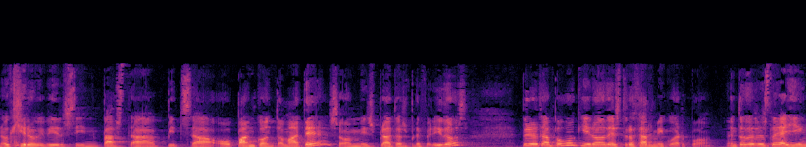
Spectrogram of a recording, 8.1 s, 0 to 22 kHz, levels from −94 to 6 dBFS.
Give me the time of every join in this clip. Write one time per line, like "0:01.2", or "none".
none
